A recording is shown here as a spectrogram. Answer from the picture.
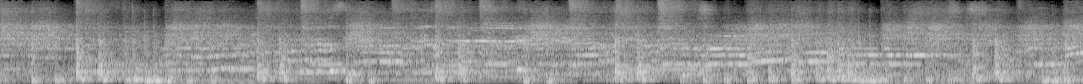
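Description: Live rock band playing a song, the Yamaha drum kit's bass drum and snare keeping a steady beat under sustained melodic lines.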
